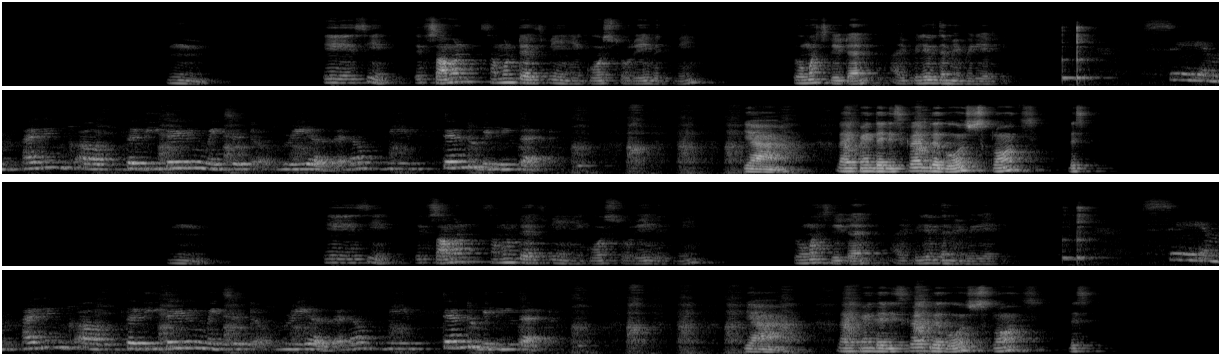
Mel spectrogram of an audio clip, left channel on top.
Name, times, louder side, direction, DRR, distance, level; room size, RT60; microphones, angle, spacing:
voice 1, 1.7-2.0 3.2-3.9 4.1-7.0 7.9-9.9 10.6-10.8 17.9-18.0 19.6-20.1 20.5-22.5 22.8-23.0, left 5 dB, 80° left, 3 dB, 0.4 m, -34 dB
voice 2, 11.4-16.3 16.6-17.6, left 1 dB, 40° right, -12 dB, 1.6 m, -36 dB
Breathing, 12.2-15.4 16.0-16.3 16.6-21.5, equal, ahead, 0.4 m, -46 dB
4.6 x 2.9 x 2.7 m, 0.70 s
head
